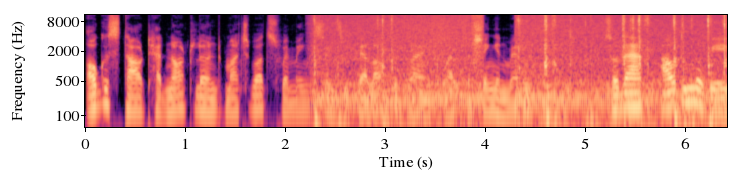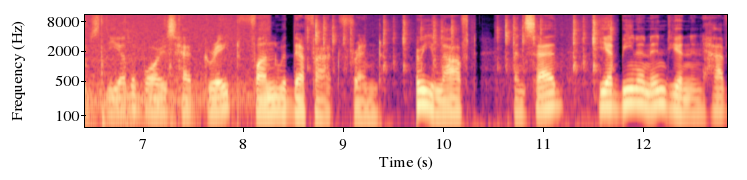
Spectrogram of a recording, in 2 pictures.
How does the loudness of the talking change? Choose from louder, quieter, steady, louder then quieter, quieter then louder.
louder.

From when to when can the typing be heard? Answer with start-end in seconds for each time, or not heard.
2.2-11.8.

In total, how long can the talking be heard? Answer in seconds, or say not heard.
13 s.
